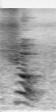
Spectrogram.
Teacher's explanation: पुढचं बघा, श, श, स या व्यंजनाच्या उच्चारस्थानाच्या वेळी मुखवाटेद्वारे जोरात बाहेर फेकली जाते. बघा, श, श, श, स या व्यंजनाच्या उच्चाराच्या वेळी हवा मुखवाटे जोरात बाहेर फेकली जाते. बघा, श आता जोरात आपण म्हटलो श किंवा एखादा श वर्ण शब्द शायद हा शब्द जर म्हटला तर शा म्हणताना आपलं जोरात तोंड आ होतं, म्हणजे त्याच्या वाटे काय आपली हवा बाहेर फेकली जाते. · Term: उष्मे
